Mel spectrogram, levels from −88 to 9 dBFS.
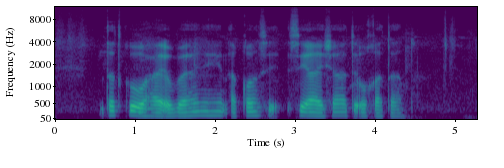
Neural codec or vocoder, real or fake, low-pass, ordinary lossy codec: none; real; none; none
